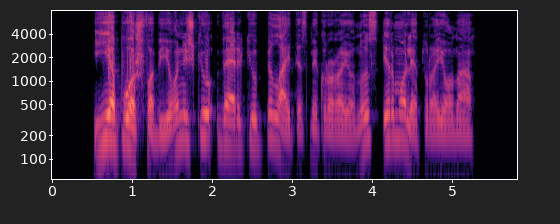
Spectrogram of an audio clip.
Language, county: Lithuanian, Panevėžys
